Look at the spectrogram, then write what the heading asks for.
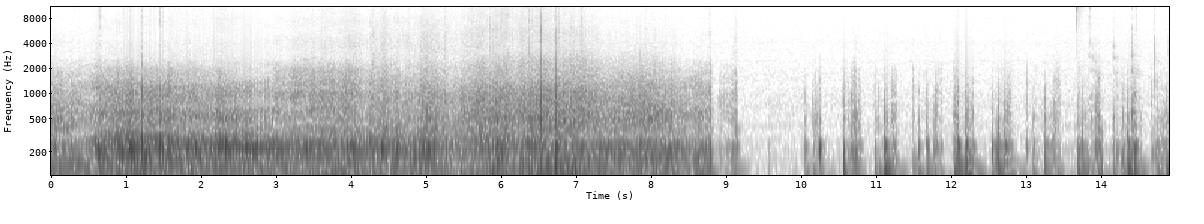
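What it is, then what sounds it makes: Foam microphone windscreen scratched and tapped. Long glittery claw nails scratch steadily across a black foam microphone windscreen for about nine seconds, making a dense, low, rumbling rustle. After a brief near-silence, the nails tap and brush the foam in quick, uneven, muffled thumps.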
